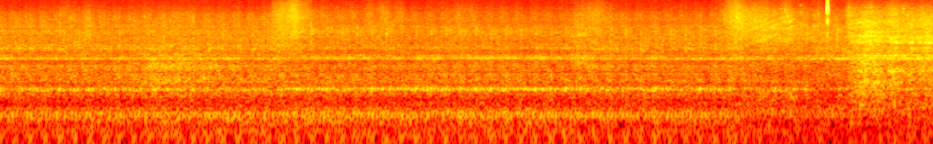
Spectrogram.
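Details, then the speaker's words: Skoda Superb diesel running after a broken injector-bracket bolt was extracted; lumpy, knocky idle with a hollow exhaust note and little exhaust flow, no fault codes, timing suspected and about to be checked with a crank/cam scope. "so because i didn't have that much exhaust coming out this is quite lumpy quite knocky check for codes no codes so i decided to check the timing"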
